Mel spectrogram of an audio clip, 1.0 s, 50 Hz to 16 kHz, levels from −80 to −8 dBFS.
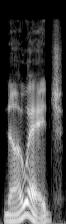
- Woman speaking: No, male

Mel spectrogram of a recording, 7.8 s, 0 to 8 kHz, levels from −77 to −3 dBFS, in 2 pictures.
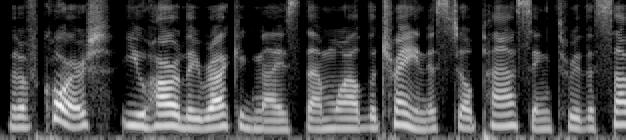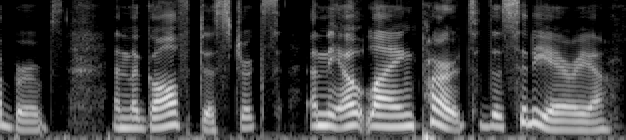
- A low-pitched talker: No, medium, 185 Hz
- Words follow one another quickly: Yes, fast, 215 wpm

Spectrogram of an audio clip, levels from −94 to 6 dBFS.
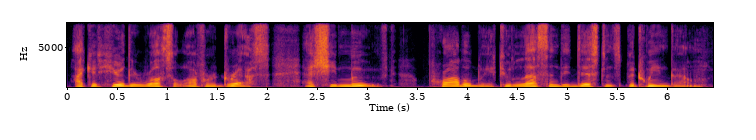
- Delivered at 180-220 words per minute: No, average, 165 wpm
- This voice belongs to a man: Yes, male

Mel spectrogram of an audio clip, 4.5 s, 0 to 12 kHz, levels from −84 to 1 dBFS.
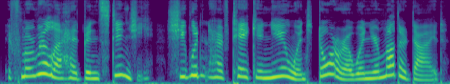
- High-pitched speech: Yes, very high, 280 Hz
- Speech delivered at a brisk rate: Yes, fast, 215 wpm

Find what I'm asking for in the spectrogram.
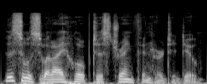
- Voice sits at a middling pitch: No, low, 110 Hz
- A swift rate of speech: Yes, fast, 290 wpm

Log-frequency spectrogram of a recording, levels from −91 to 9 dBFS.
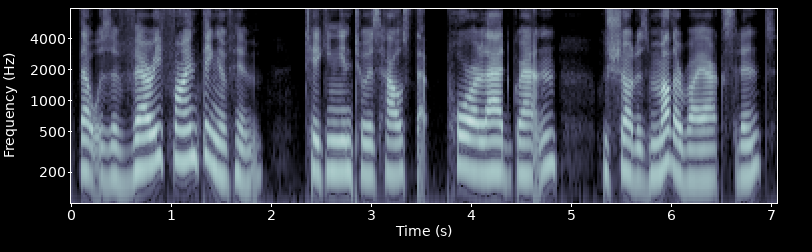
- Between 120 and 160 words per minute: No, average, 180 wpm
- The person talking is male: No, female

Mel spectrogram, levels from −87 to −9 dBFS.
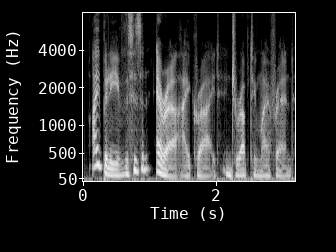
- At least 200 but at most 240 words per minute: Yes, fast, 205 wpm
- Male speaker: Yes, male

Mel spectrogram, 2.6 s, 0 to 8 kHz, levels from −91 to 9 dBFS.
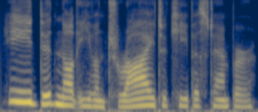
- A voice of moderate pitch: No, high, 195 Hz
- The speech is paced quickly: Yes, fast, 210 wpm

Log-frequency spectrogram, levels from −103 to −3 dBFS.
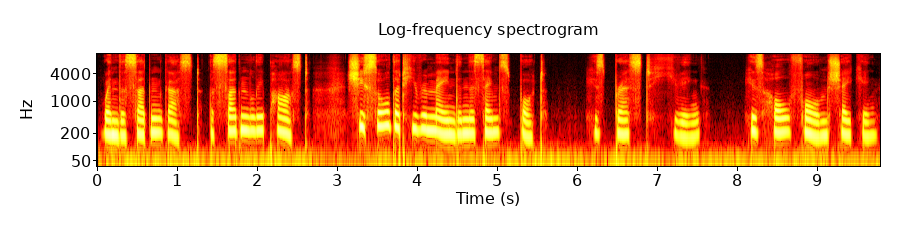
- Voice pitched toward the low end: No, high, 205 Hz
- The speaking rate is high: No, average, 140 wpm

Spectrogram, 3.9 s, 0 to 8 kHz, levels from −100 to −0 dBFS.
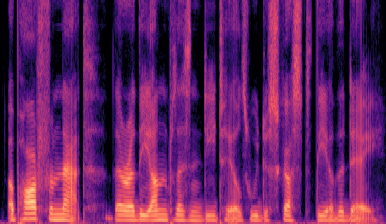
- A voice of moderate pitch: Yes, medium, 170 Hz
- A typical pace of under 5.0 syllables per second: No, 6.1 syllables/s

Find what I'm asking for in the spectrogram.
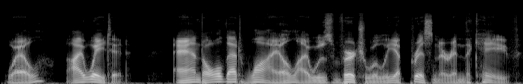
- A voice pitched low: Yes, very low, 90 Hz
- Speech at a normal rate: Yes, average, 170 wpm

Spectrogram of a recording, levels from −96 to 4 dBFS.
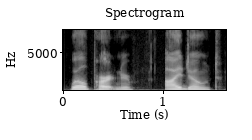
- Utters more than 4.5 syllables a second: No, 4.2 syllables/s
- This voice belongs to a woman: Yes, female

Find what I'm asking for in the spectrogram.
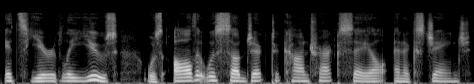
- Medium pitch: Yes, medium, 155 Hz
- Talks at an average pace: Yes, average, 165 wpm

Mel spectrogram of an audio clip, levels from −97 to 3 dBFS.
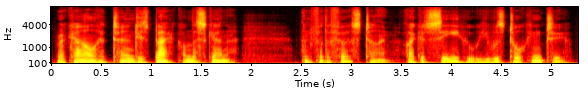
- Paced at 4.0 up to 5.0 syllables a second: No, 5.7 syllables/s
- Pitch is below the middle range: Yes, very low, 95 Hz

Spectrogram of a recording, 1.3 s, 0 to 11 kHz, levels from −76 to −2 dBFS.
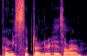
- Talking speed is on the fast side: Yes, fast, 230 wpm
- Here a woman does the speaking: Yes, female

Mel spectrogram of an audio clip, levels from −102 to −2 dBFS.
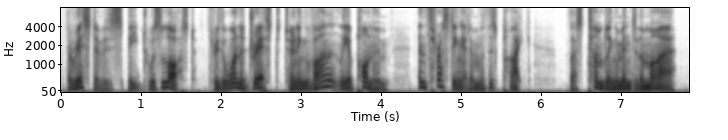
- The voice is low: Yes, low, 120 Hz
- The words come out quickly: Yes, fast, 215 wpm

